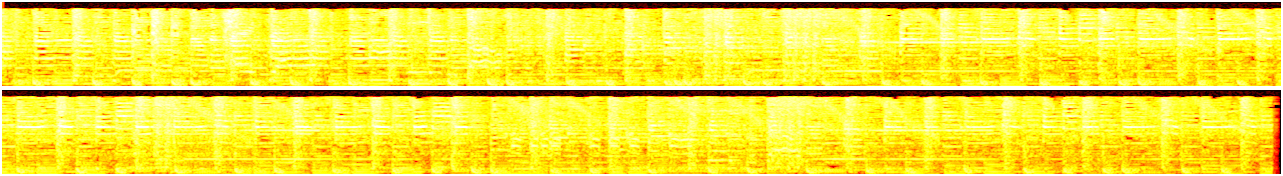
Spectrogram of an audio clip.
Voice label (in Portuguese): ANIV. GERAL F; Aniversários; Aniversários diversos; fem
